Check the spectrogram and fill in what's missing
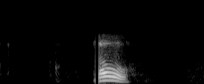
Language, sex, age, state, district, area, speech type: Santali, male, 45-60, West Bengal, Malda, rural, conversation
